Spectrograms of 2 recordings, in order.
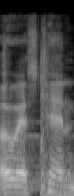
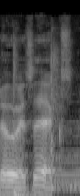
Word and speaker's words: OS X: Often misinterpreted as just X, it is actually meant to be a Roman numeral 10, leading to OS 10 being pronounced OS X, as opposed to how it should be pronounced.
